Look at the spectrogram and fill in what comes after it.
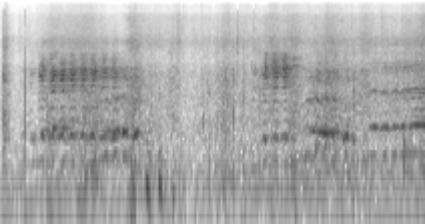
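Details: Goats kept penned because of the very hot weather, bleating in quavering, harmonic-rich calls of about a second each, two bouts separated by a short pause, over a noisy farmyard background.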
